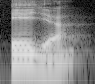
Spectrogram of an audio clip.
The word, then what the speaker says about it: ella: El resultado es que terminas pronunciando ella, lo cual suena súper gringo. La pronunciación nativa es ella con un poquito de fricción.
